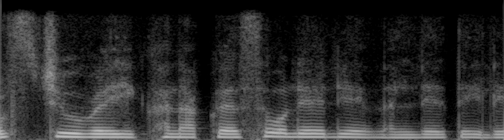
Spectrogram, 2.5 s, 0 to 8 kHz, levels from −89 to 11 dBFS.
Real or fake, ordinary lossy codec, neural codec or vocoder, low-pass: fake; none; codec, 16 kHz in and 24 kHz out, 0.6 kbps, FocalCodec, streaming, 4096 codes; 7.2 kHz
